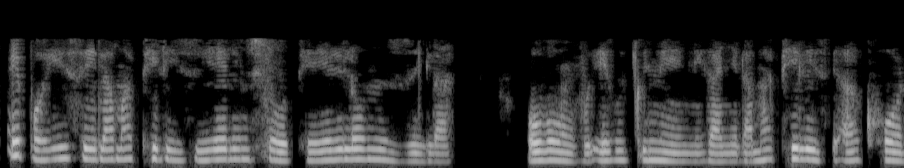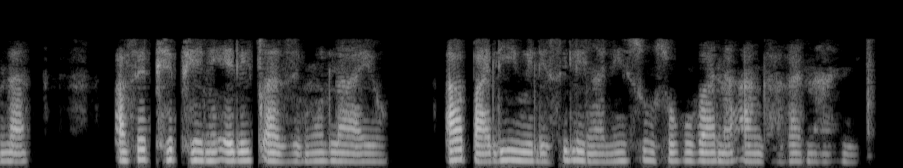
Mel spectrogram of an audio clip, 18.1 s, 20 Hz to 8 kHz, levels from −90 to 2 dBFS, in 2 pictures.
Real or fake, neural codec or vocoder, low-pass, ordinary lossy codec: real; none; 7.2 kHz; AAC, 16 kbps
